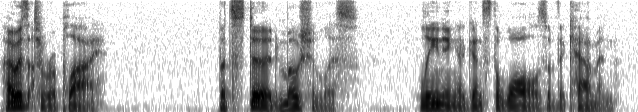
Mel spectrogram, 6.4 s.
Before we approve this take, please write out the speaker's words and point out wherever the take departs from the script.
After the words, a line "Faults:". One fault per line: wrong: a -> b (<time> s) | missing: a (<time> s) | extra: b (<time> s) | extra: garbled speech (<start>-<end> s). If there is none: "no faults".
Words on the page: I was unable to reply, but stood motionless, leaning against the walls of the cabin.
I was to reply, but stood motionless, leaning against the walls of the cabin.
Faults:
missing: unable (0.3 s)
